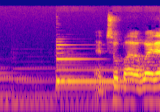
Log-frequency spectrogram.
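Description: Harp strings plucked by hand: the last notes of a phrase ring and fade, then a new chord is plucked about two-thirds of a second in and rings on under a man's voice near the end.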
